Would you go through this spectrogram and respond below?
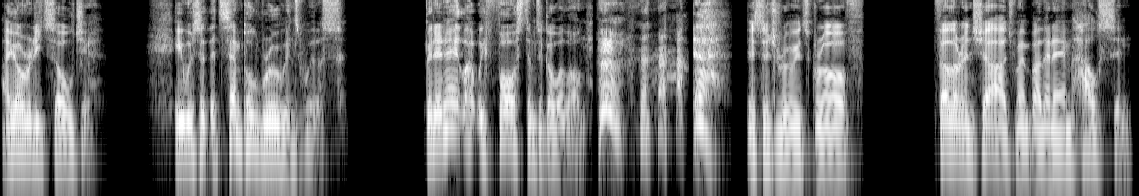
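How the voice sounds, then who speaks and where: An actor playing a surly, battle-worn mercenary adventurer in a video game, speaking in a gruff, blunt, dismissive way. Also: male voice, mid-range voice, expressive, moderate pace, fairly bright tone, no echo, clean studio sound.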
